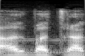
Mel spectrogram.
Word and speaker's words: Petra: Jordan के अमान प्रांत में स्थित प्राचीन और पुरातात्विक शहर पेट्रा, जिसे अरबी उच्चारण में पेत्रा या अलबत्रा कहा जाता है।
